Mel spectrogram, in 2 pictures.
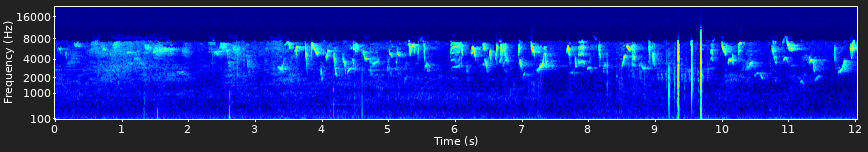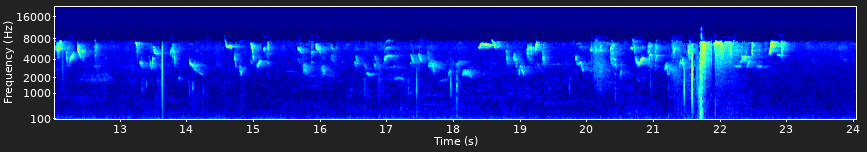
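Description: Garden birds chirping and singing, many short high calls overlapping all along, over a low steady hum. Two sharp clicks come a little before the middle, and a louder knock comes near the end.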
